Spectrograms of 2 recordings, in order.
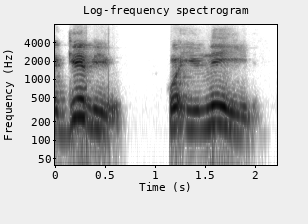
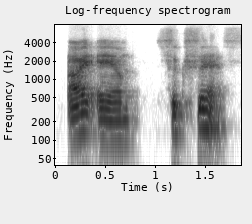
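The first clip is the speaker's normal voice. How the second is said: quiet, soft voice with commanding weight; 6 semitones lower, 8 dB quieter than usual. Retelling what he said in reply to the speaker, in a soft, powerful voice. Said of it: "With that soft, powerful voice said".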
